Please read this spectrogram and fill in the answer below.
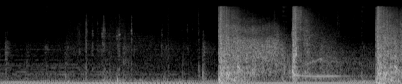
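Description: Two loud rifle shots about a second and a half apart, each with a long echoing tail, and a sharper crack between them, over a low, steady music score.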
